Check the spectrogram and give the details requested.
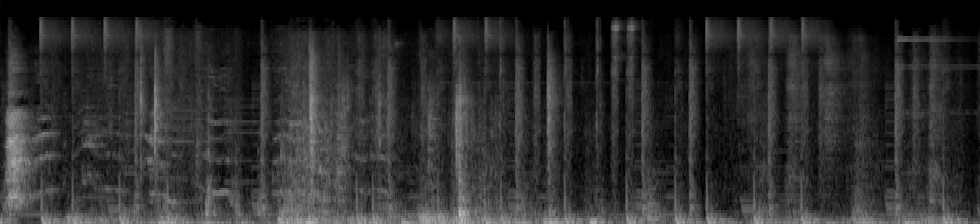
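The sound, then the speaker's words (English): A dog barks repeatedly in sharp, irregular bursts, fairly loud, with some yips mixed in and a bit of background clatter. “Sorry for that interruption. Had a little dog issue to deal with.”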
